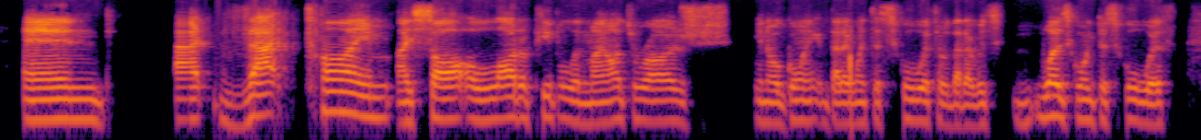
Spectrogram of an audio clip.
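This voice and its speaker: Using an unremarkable speaking voice, a man speaks at a moderate pace with medium pitch and fairly even intonation. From Canada, Quebec (Montreal area). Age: 20s. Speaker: former hockey player turned online creator. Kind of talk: podcast interview. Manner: many fillers and restarts.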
